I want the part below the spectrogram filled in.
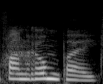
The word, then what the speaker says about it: Van Rompuy: se tiene que pronunciar como Herman Van Rompuy o algo parecido. – Van Rompuy. – Van Rompuy.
